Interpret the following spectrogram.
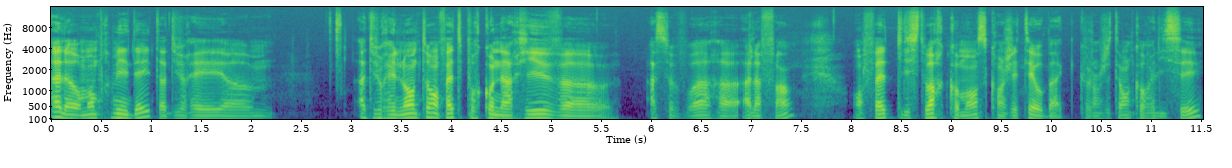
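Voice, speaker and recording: With a normal speaking voice, a man talks slowly-ish at a fairly low pitch with ordinary pitch variation, the sound dry and close with no echo. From Morocco, Oujda region. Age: 30s. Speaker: quality engineer. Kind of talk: casual chat.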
